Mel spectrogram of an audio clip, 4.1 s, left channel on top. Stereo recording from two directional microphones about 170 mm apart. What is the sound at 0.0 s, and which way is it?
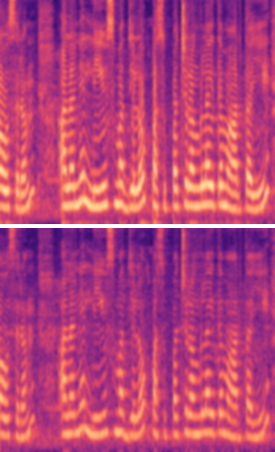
A woman's voice, 35° left (ahead or behind).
